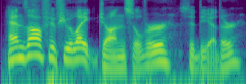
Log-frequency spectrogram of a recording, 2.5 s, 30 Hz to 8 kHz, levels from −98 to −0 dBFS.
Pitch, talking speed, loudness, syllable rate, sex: 130 Hz, 245 wpm, -18 LUFS, 5.3 syllables/s, male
